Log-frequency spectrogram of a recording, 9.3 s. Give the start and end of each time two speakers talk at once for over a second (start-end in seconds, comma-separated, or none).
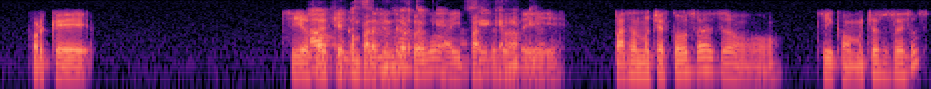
3.1-5.5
